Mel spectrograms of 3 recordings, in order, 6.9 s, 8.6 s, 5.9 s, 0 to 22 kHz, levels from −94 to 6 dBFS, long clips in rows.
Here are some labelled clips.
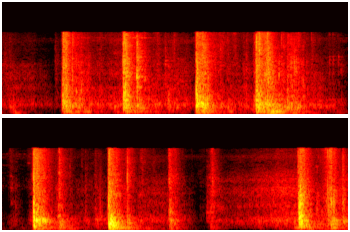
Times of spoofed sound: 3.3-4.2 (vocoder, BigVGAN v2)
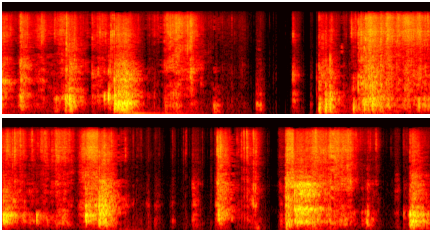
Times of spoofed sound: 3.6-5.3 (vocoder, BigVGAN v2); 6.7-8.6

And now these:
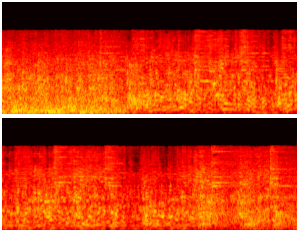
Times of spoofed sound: 1.4-4.9 (vocoder, BigVGAN v2)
